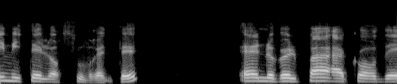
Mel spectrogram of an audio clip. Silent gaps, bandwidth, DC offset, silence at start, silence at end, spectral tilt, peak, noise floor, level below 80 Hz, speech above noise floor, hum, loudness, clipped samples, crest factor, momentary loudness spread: none; 7.4 kHz; under 0.1%; 0 s; 0 s; -6.5 dB/octave; -2 dBFS; -85 dBFS; -62 dBFS; 67 dB; none; -19 LUFS; under 0.1%; 18 dB; 8 LU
